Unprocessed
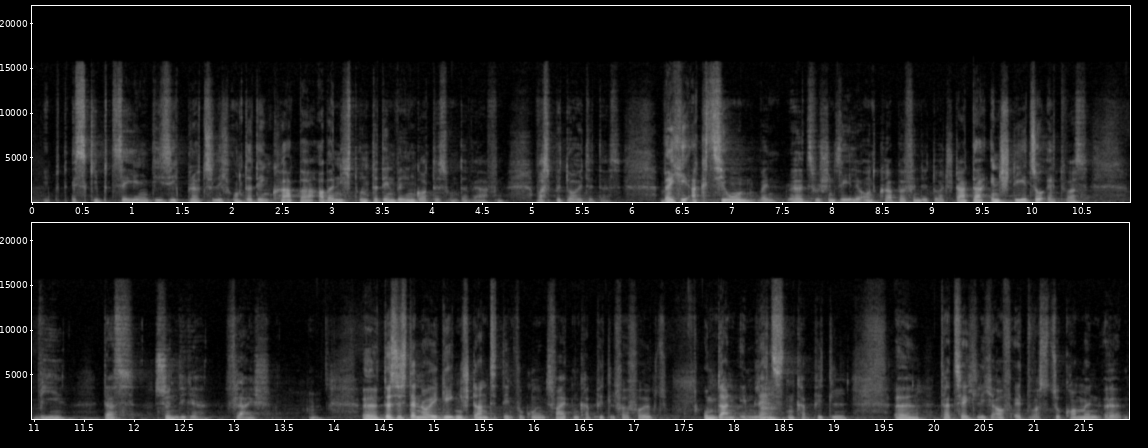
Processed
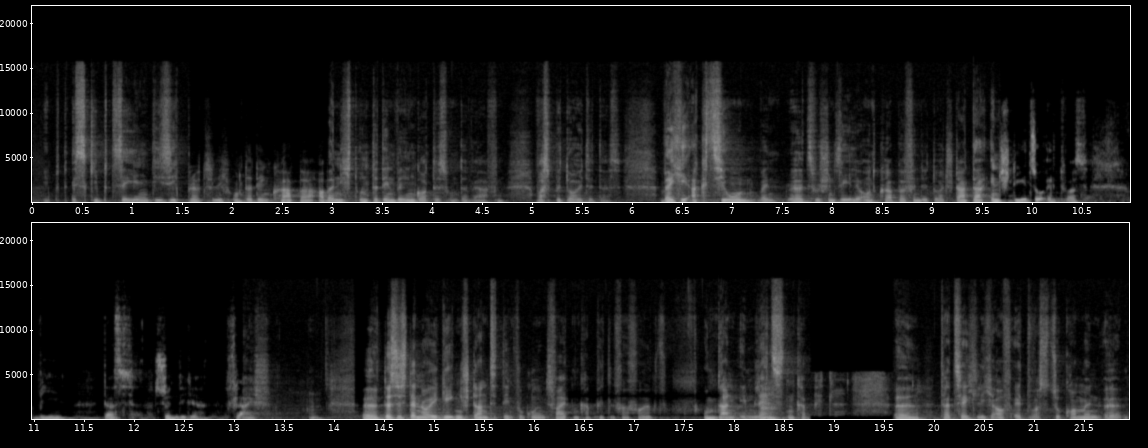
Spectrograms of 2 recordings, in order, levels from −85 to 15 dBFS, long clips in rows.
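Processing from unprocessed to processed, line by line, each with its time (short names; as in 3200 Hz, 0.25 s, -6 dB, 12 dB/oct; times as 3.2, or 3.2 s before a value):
1.58–2.98 air absorption 420 m
9.69–13.1 formant sharpening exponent 2
14.21–14.93 low-pass opened by the level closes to 500 Hz, open at -17.5 dBFS
16.34–17.9 fixed phaser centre 1100 Hz, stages 4
18.77–19.6 brick-wall FIR band-pass 450–5300 Hz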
